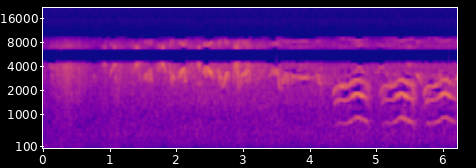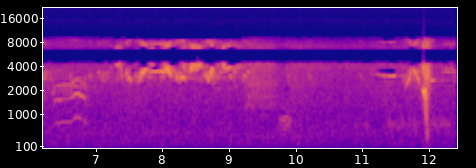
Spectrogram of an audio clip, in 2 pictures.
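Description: Birds chirping over outdoor ambience, with a run of four rising-and-falling calls near the middle.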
